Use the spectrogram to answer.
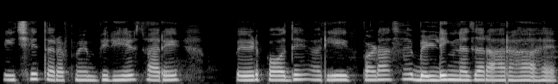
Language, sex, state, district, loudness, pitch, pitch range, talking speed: Hindi, female, Jharkhand, Deoghar, -16 LUFS, 210 Hz, 200-215 Hz, 170 wpm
